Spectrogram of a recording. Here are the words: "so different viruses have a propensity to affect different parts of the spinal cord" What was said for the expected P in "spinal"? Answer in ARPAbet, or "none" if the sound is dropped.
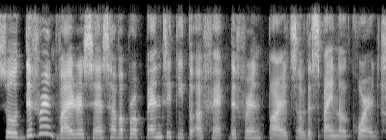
P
